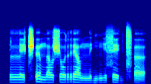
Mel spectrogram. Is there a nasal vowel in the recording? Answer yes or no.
no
